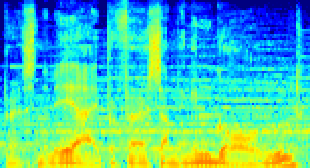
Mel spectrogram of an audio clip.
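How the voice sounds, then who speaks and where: A man's voice: a bass voice, fairly quick, over music. An actor playing a snobbish, flippant aristocrat in a video game, condescending and affected in his speech. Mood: haughty, flippant. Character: snobbish, flippant male aristocrat looking down on commoners. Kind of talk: video game cutscene acting.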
